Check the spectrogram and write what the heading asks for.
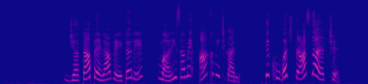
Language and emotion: Gujarati, disgusted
